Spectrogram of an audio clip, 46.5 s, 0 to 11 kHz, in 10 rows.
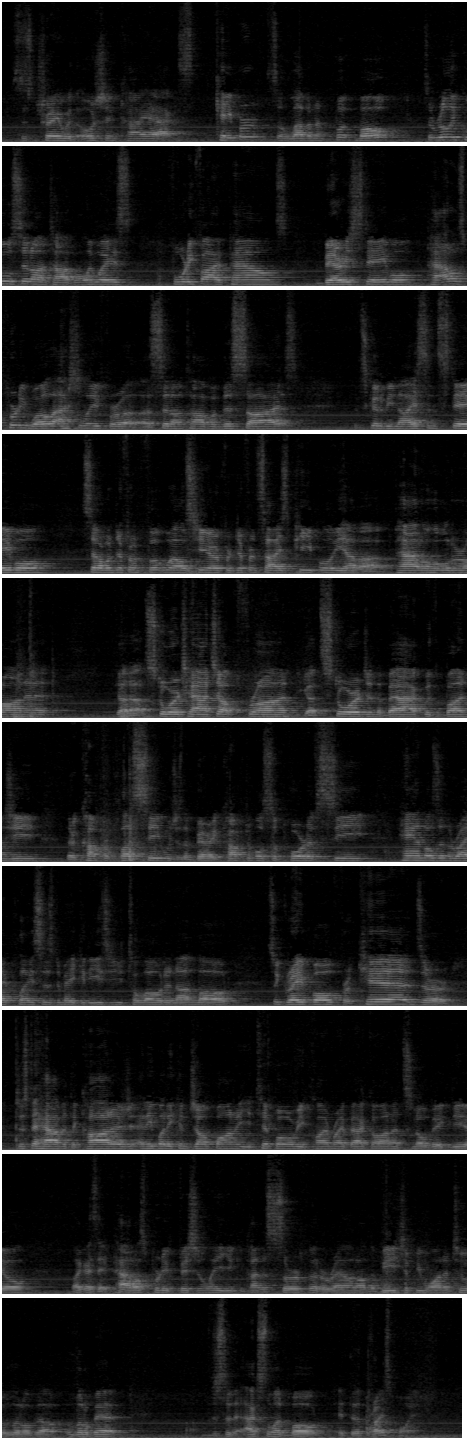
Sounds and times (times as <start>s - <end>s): Speech: 0.1s - 43.2s, 43.9s - 46.1s.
